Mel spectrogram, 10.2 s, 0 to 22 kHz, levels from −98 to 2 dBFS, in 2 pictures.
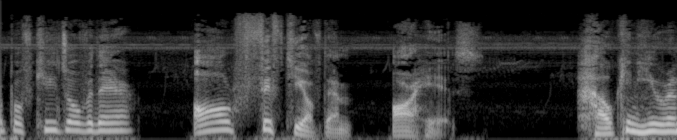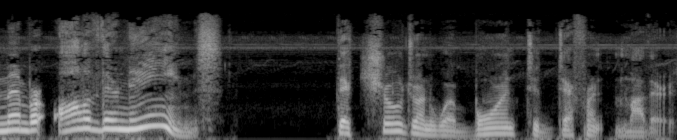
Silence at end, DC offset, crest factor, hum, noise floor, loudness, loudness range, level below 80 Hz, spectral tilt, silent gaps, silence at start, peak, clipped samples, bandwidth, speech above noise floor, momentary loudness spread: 0.05 s; under 0.1%; 16 dB; none; -60 dBFS; -28 LUFS; 6 LU; -58 dBFS; -5 dB/octave; none; 0 s; -12 dBFS; under 0.1%; 16 kHz; 33 dB; 15 LU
